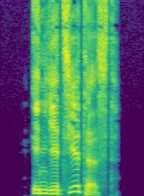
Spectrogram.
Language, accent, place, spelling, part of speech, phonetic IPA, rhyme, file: German, Germany, Berlin, injiziertest, verb, [ɪnjiˈt͡siːɐ̯təst], -iːɐ̯təst, De-injiziertest.ogg
- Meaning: inflection of injizieren: 1. second-person singular preterite 2. second-person singular subjunctive II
